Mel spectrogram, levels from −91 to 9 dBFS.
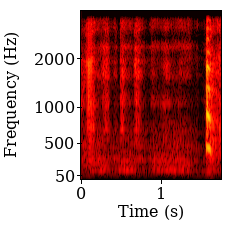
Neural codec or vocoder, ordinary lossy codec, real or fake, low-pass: autoencoder, 22.05 kHz, a latent of 192 numbers a frame, VITS, trained on one speaker; none; fake; 3.6 kHz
